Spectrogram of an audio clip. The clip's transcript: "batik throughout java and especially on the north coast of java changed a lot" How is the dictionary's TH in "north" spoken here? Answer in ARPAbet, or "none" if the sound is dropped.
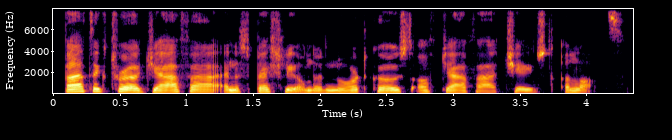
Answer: T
